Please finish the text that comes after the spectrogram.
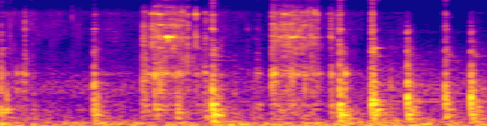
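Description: Socket wrench ratcheting on a Harley Davidson part thought to be reverse thread, a series of close clicking ratchet bursts in quick strokes with brief pauses, no voices.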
